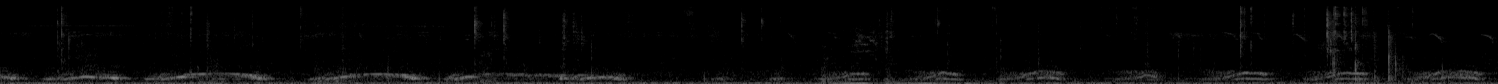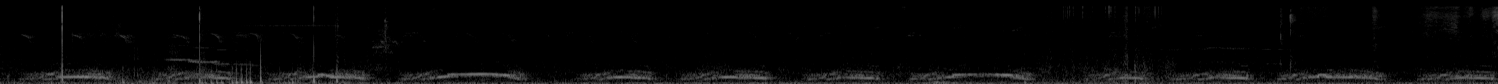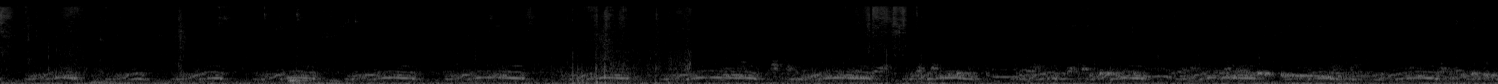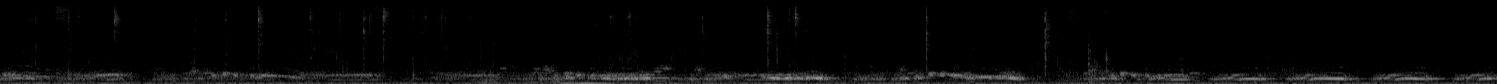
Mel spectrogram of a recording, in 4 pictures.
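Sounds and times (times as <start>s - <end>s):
bird cooing: 0.0s - 59.9s
faint clicks: 27.8s - 28.0s.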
